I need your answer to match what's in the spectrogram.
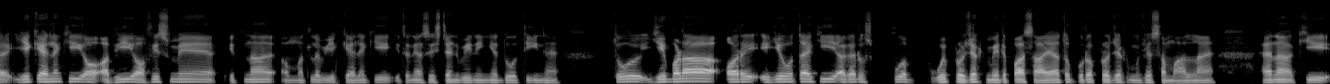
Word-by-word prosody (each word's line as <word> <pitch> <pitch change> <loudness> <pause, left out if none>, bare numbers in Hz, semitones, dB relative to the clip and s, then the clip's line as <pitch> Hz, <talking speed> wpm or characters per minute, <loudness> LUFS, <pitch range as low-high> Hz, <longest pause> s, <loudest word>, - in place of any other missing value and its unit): ये 120 +3 +1
कह 125 -2 +6
लें 135 +1 -1
कि 130 +1 -2
ऑ 120 -1 +3
अभी 115 +5 -1
ऑफ़िस 120 +2 -2
में 125 -2 -1 0.2
इतना 115 +2 -2 0.3
मतलब 100 +2 -6
ये 105 - -3
कह 100 -2 -1
लें 105 +1 -4
कि 105 0 -4
इतने 100 0 -6
असिस्टेंट 100 +1 -3
भी 100 0 -2
नहीं 100 0 -4
है, 100 - -2
2-3 95 +1 -4
हैं। 90 0 -6 0.6
तो 130 +3 +2
ये 110 +5 0
बड़ा 135 +2 +7 0.4
और 120 +1 +5
ये 115 0 -1
होता 125 +1 +2
है 125 - +2
कि 130 0 -2
अगर 120 +1 +1
उस 115 - -6 0.2
वो 120 -1 +2 0.3
वो 110 +2 +1
प्रोजेक्ट 110 +1 +3
मेरे 105 +2 +1
पास 110 -1 +4
आया 95 +2 +4
तो 115 - -3
पूरा 110 +1 -1
प्रोजेक्ट 105 -1 -1
मुझे 95 +1 -4
सँभालना 90 -1 -2
है। 90 - -5 0.5
है 105 - +4
ना। 110 -2 +3
कि 110 -1 -1
110 Hz, 205 wpm, -27 LUFS, 100-120 Hz, 0.6 s, बड़ा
